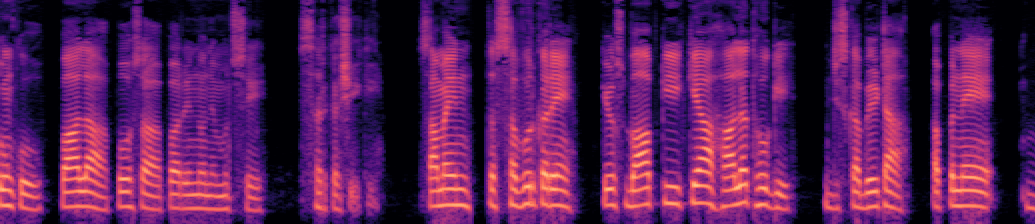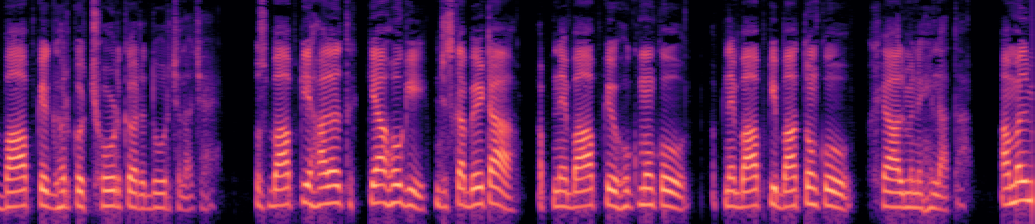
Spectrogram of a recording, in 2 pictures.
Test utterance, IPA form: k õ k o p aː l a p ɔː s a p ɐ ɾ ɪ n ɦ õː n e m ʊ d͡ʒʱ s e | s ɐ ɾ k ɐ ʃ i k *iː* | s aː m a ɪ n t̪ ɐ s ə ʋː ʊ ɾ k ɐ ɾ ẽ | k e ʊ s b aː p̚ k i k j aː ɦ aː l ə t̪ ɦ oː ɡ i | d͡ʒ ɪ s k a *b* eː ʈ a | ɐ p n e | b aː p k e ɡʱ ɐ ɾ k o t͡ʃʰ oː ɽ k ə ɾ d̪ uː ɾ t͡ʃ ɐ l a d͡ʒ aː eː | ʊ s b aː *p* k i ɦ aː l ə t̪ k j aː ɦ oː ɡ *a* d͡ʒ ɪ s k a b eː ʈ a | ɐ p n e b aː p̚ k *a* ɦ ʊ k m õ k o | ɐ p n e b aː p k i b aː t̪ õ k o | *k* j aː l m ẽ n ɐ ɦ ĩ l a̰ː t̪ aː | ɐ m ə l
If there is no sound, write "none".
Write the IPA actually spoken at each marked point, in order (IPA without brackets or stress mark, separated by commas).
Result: iː, b, p, i, e, x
